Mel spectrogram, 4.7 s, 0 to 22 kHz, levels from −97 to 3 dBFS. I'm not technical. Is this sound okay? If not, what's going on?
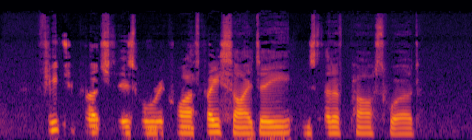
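No. From 0.45 to 2.2 s and 3.0 to 3.3 s, speech drops sharply in level, likely speech suppressed in double talk, where echo cancelling turned down overlapping talk.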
